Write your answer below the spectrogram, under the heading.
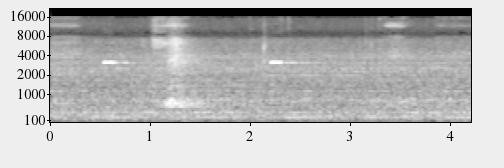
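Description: Steady mechanical hum of an industrial building, with a low drone throughout. A faint short high beep sounds twice, and a brief louder noise comes about a second in.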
